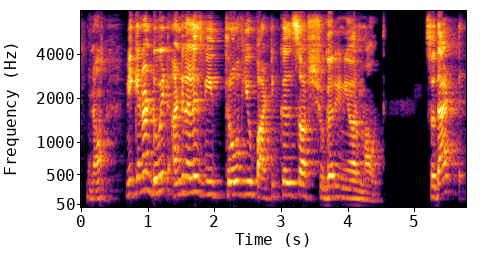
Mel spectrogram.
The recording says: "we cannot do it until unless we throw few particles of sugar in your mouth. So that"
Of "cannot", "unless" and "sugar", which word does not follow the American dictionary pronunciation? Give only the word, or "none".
unless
